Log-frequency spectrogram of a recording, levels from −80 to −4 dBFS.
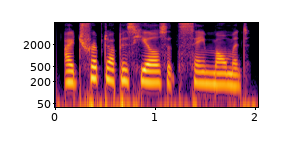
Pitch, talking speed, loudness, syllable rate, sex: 190 Hz, 265 wpm, -17 LUFS, 6.0 syllables/s, female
